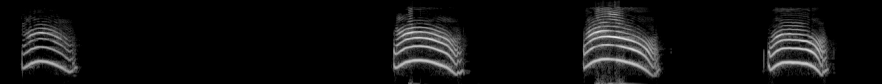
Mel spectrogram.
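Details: A kitten calling its mother gives one short meow, then a pause of three seconds before three stronger arching meows in quick succession; otherwise quiet.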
